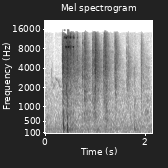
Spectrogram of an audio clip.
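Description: A dog's claws clicking on a hard floor as it walks away: a quick run of light clicks, about five a second, fading as it goes.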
